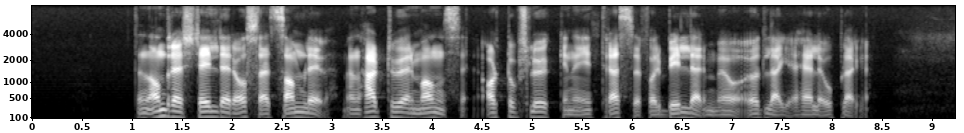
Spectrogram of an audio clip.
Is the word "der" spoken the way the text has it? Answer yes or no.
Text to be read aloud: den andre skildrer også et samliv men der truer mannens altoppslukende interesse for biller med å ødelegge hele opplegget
no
